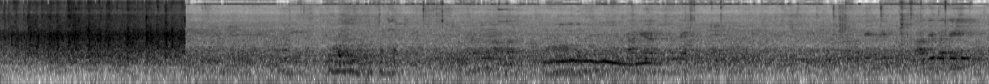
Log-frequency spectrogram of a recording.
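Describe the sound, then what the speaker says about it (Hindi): Applause from the audience at a university convocation ceremony, a dense burst of clapping lasting about three seconds before cutting off, followed by a quiet hall with faint voices. "कृपया तालियों की गड़गड़ाहट से"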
